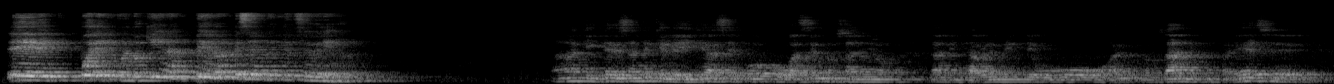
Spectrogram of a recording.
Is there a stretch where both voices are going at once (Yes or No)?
No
